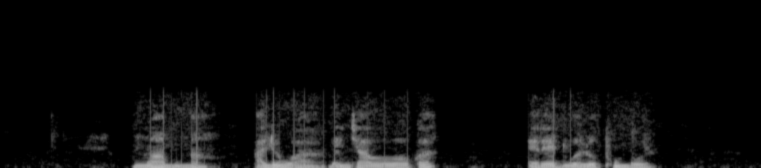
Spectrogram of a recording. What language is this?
Mpumpong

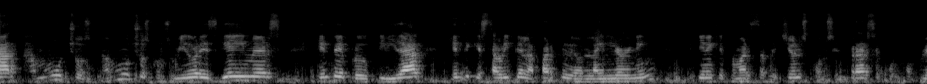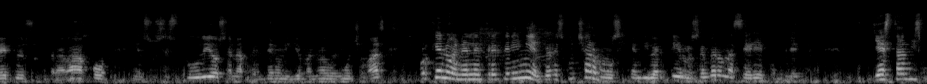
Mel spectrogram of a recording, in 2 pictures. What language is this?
Spanish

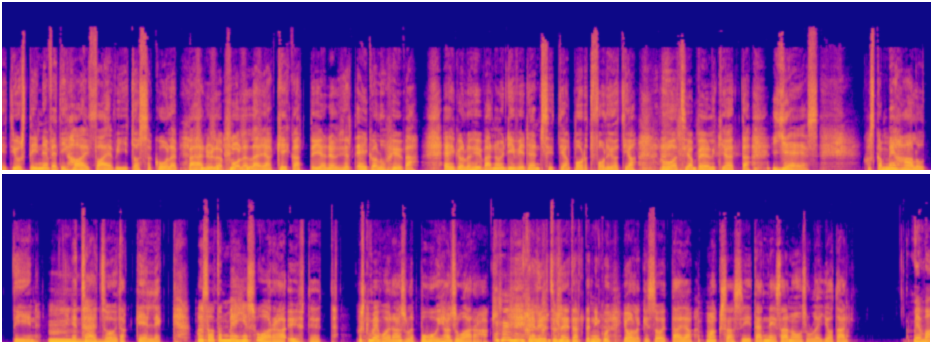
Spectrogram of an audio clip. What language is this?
Finnish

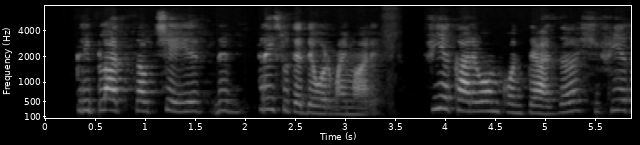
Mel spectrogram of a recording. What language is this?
Romanian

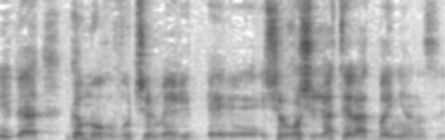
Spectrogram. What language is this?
Hebrew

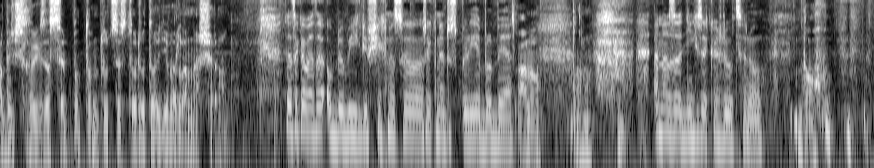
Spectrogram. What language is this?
Czech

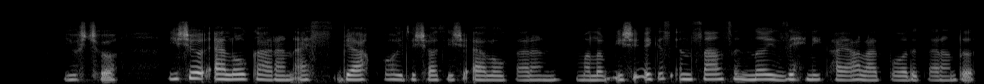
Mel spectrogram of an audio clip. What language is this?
Kashmiri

